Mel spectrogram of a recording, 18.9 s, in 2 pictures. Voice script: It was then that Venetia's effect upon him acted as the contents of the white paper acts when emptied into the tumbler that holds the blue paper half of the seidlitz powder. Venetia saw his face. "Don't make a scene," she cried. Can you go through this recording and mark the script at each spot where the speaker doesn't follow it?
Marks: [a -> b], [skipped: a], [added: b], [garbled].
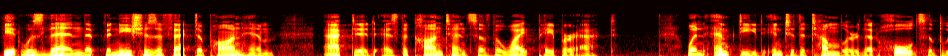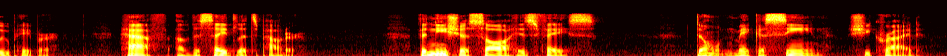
It was then that Venetia's effect upon him acted as the contents of the white paper [acts -> act] when emptied into the tumbler that holds the blue paper half of the seidlitz powder. Venetia saw his face. "Don't make a scene," she cried.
